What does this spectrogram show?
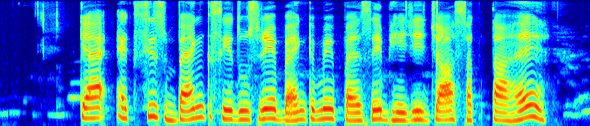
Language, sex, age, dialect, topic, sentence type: Hindi, male, 18-24, Awadhi Bundeli, banking, question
